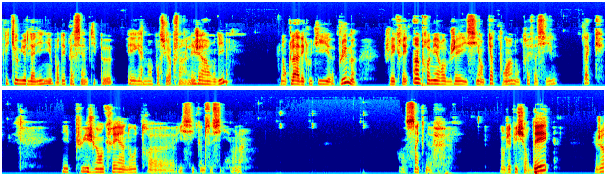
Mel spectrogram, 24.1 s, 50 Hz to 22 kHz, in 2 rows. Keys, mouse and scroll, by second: 0.5 click, 2.4 click, 6.7 click, 8.0 click, 9.1 click, 9.8 click, 10.8 click, 11.5 click, 14.8 click, 15.8 click, 17.5 click, 18.2 click, 19.2 click, 20.2 click, 22.7 d.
